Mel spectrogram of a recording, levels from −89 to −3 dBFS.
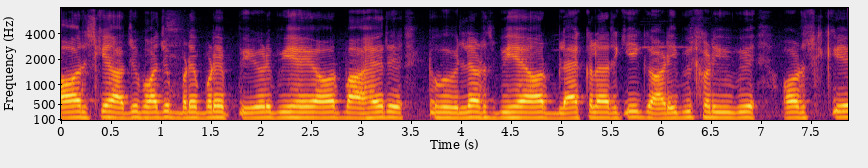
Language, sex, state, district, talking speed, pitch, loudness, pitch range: Hindi, male, Chandigarh, Chandigarh, 190 wpm, 145 Hz, -14 LUFS, 140-145 Hz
